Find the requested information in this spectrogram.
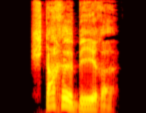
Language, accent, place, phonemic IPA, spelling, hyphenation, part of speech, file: German, Germany, Berlin, /ˈʃtaxl̩ˌbeːʁə/, Stachelbeere, Sta‧chel‧bee‧re, noun, De-Stachelbeere.ogg
- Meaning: gooseberry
